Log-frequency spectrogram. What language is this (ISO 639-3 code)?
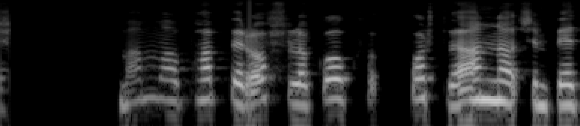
isl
